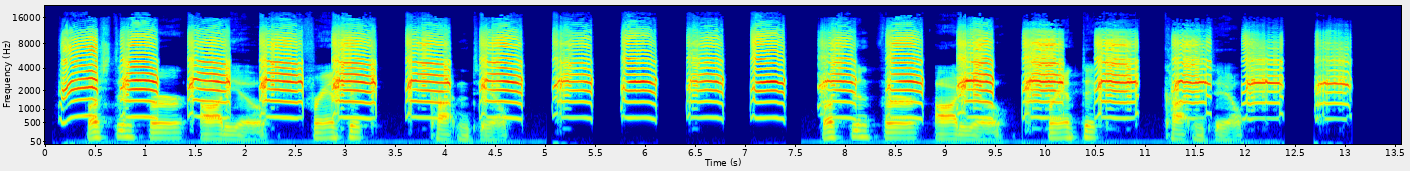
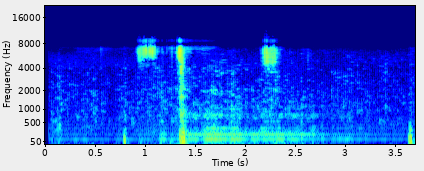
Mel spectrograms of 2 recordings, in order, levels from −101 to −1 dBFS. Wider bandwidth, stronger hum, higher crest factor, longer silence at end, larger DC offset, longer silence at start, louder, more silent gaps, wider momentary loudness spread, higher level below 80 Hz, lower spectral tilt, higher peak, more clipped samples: first, 18 kHz vs 10 kHz; second, none vs 50 Hz at -60 dBFS; second, 16 dB vs 36 dB; first, 0.5 s vs 0 s; neither; about the same, 0.15 s vs 0.1 s; first, -16 LUFS vs -41 LUFS; first, 5.02-5.06 s, 5.49-5.74 s, 6.14-6.40 s, 6.80-7.04 s, 7.42-7.55 s, 12.40-12.68 s vs none; second, 10 LU vs 25 LU; second, -72 dBFS vs -64 dBFS; second, 2.5 dB/octave vs -1 dB/octave; first, -4 dBFS vs -12 dBFS; neither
